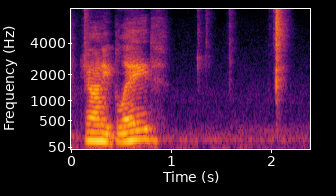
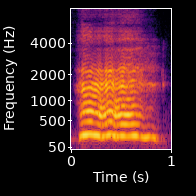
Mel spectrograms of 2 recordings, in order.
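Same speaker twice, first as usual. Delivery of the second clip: short higher yelp of pain; mock pained gasp; 6 semitones higher than usual. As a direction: let out a hurt little "Ah". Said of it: "You're like".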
